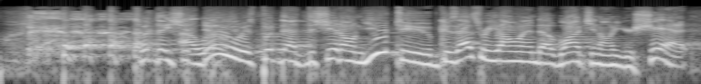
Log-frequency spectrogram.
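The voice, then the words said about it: Put-on Southern accent. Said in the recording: “making fun of my southern accent ... I just like talking in different accents when I'm with the person from there”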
